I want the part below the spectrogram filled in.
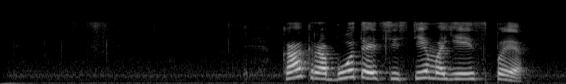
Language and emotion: Russian, neutral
